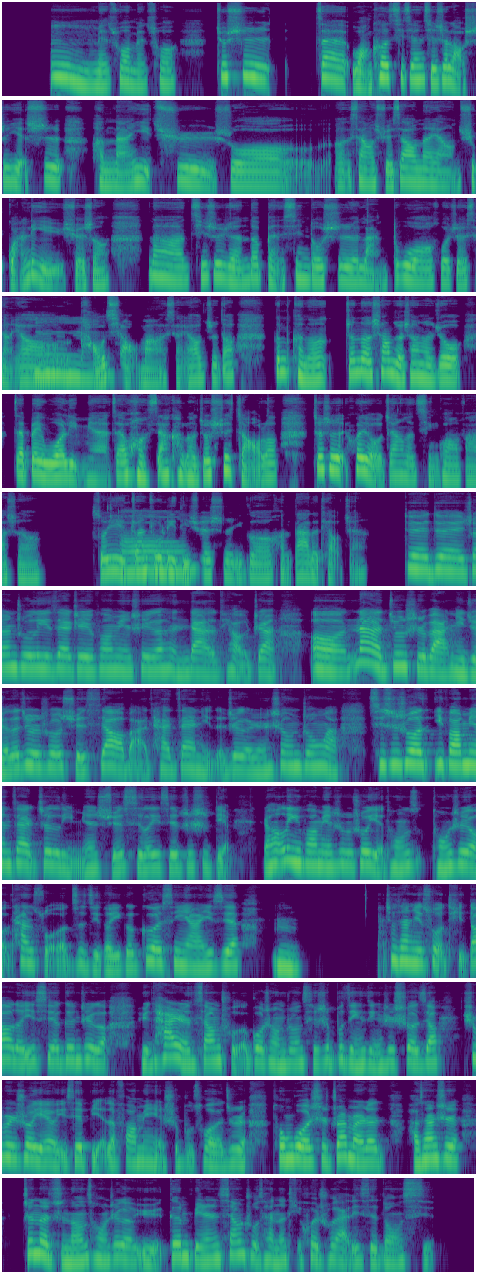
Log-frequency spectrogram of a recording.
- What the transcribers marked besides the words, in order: laughing while speaking: "再往下可能就"; swallow
- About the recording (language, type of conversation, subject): Chinese, podcast, 未来的学习还需要传统学校吗？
